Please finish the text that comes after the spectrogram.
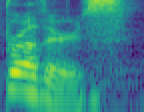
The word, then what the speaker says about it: Bros.: It's Bros. Pronounced Brothers. Millennials. That's right. I'm calling you out. All you speedrunners who call it Mario Bros., that's incorrect.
